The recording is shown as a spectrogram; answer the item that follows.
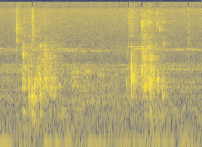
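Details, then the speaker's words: Teaching example of abdominal auscultation: hyperactive bowel sounds, bursts of gurgling, bubbling clicks in quick clusters reflecting increased intestinal activity. "hay incremento de la actividad intestinal,"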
